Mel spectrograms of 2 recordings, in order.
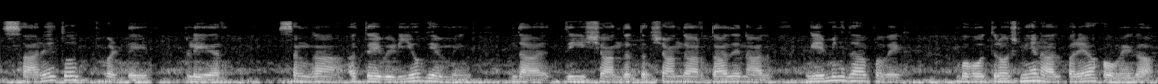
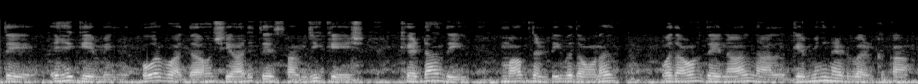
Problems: constant background noise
